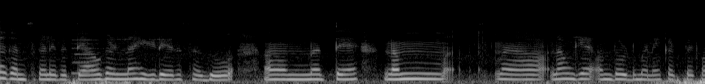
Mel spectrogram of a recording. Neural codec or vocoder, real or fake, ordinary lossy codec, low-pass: none; real; MP3, 32 kbps; 7.2 kHz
